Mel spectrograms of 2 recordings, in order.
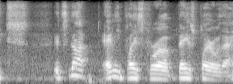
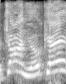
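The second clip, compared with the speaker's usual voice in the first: imitating Howard; 14 semitones higher, 6 dB louder than usual. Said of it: "So he says to John".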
